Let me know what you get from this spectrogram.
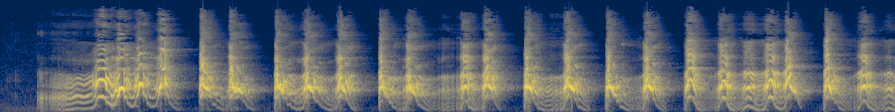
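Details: Female Boston Terrier pet dog making odd noises: a run of short, harmonically rich barks mixed with wavering, squealing whines, bursts coming roughly twice a second with brief gaps between them.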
